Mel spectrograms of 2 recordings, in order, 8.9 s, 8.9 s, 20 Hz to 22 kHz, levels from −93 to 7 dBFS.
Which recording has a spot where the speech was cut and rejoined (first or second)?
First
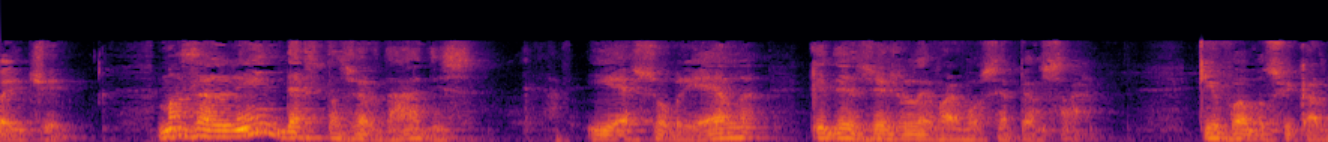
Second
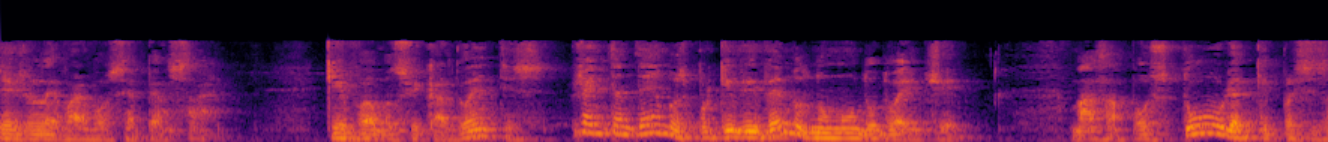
first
